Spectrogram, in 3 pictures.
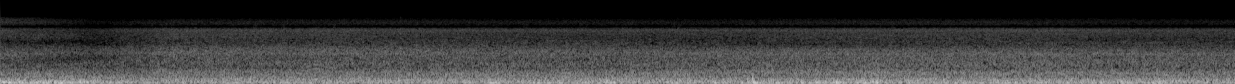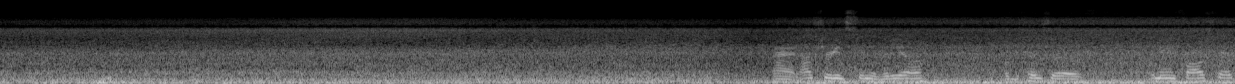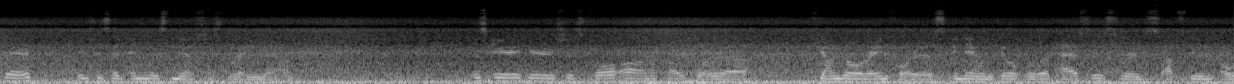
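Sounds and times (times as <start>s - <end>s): wind rumbling on microphone: 0.0s - 37.0s
waterfall rushing: 17.7s - 37.0s.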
